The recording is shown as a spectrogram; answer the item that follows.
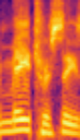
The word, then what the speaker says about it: matrices: that word is Matt races but it's actually matrices I don't know how the English language why it's supposed to be pronounced that way everybody says math doesn't make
